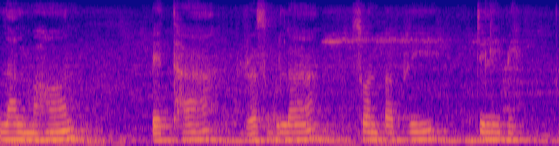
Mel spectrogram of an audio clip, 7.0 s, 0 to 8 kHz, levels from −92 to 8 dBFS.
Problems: none marked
